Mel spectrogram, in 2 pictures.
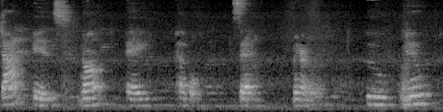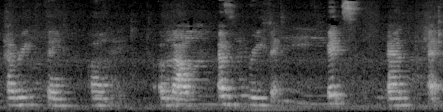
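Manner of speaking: choppy word-by-word delivery. Reading a story aloud to students, each word like a full stop. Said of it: "You were saying each word in a sentence like it had a period".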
